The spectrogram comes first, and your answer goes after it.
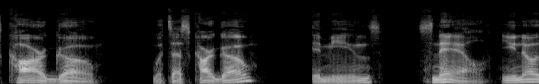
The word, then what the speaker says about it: escargot: more s cargo what's escargot it means snail you know that for me i hear scar and i hear go or i hear s car go and it's always about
